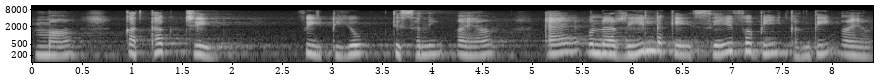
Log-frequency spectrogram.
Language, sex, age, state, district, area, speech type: Sindhi, female, 18-30, Rajasthan, Ajmer, urban, spontaneous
